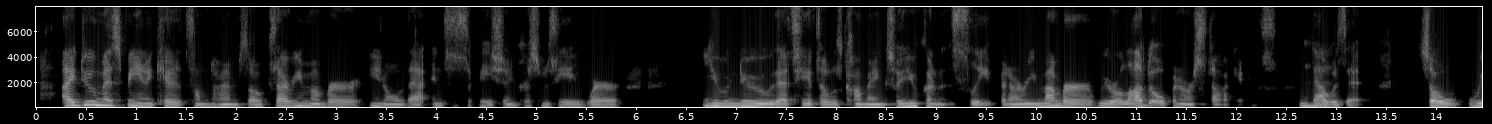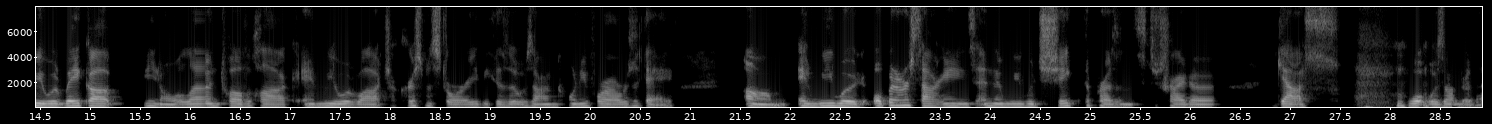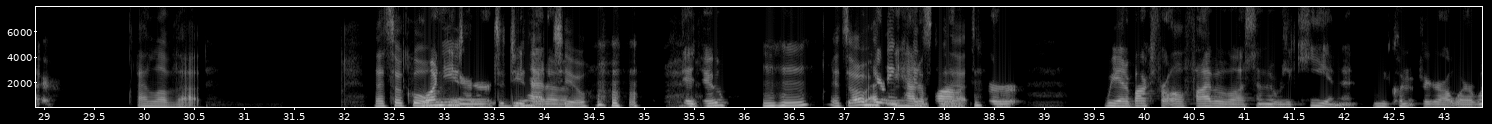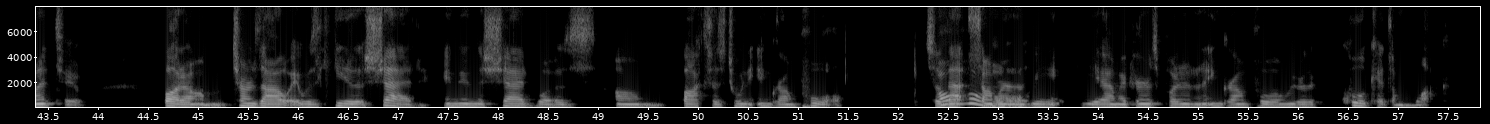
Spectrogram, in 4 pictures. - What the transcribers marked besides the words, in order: chuckle; tapping; chuckle; chuckle; laughing while speaking: "Oh"
- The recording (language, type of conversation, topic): English, unstructured, What is a holiday memory you look back on fondly?
- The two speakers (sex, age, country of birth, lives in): female, 50-54, United States, United States; female, 50-54, United States, United States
